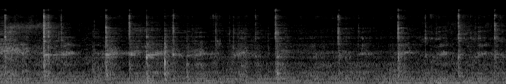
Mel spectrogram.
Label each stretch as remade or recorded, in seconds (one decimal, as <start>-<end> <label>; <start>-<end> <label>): 0.0-1.1 recorded; 1.1-4.2 remade; 4.2-5.1 recorded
